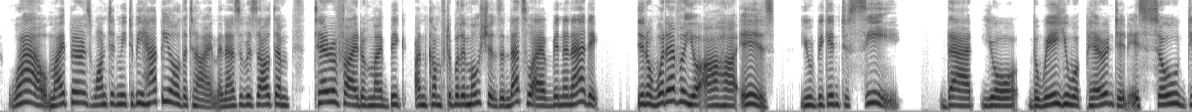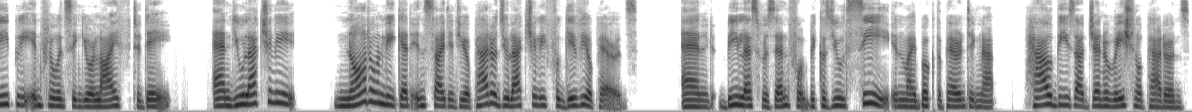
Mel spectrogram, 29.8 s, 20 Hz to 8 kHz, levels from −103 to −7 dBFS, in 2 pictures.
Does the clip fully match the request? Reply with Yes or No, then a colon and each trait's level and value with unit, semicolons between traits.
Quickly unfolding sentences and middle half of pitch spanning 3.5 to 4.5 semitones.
No: average, 175 wpm; average, 3.8 semitones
